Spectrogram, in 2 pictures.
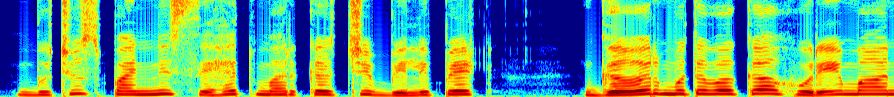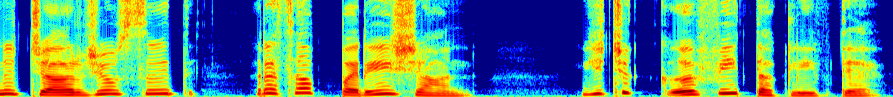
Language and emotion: Kashmiri, sad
